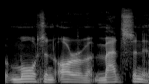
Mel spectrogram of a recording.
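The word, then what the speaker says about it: Morten Ørum Madsen: Morten Orum Madsen, and that's how you pronounce his name.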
